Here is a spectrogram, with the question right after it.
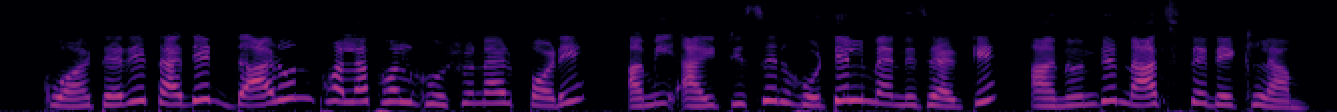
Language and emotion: Bengali, happy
